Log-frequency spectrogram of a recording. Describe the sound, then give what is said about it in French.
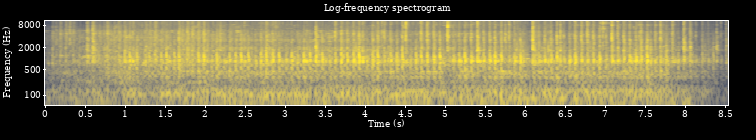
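A roller coaster clatters along its track in a steady, dense mechanical rattle with a deep rumble underneath, loud and continuous throughout before easing off at the very end. “Le son que l'on entend ici, c'est celui d'une montagne russe, une invention que l'on doit en partie à Granville Taylor Woods, un prolifique ingénieur de la fin du 19e siècle.”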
